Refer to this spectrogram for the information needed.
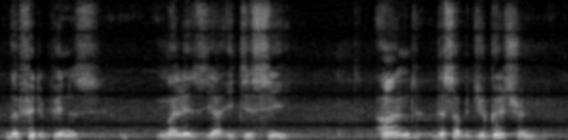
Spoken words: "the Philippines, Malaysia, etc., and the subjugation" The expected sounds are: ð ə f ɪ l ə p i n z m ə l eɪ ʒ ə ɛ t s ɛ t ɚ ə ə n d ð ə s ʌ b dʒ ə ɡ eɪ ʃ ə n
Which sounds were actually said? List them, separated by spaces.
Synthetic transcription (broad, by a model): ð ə f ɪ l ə p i n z m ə l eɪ z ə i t i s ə ə n d ð ə s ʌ b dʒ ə ɡ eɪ ʃ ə n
